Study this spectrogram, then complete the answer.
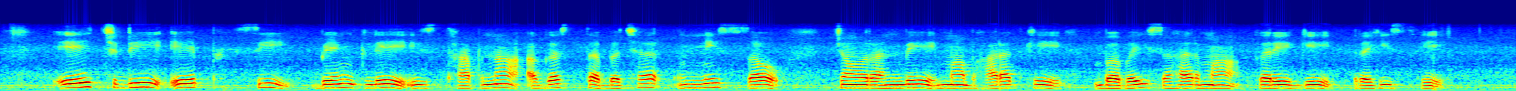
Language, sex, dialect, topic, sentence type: Chhattisgarhi, female, Western/Budati/Khatahi, banking, statement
